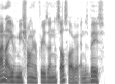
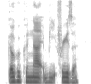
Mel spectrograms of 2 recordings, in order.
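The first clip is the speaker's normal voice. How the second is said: ordinary talk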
